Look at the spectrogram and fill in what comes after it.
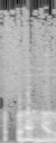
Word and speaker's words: Engin: Engin reicht, Engin Kilic, aber Engin reicht vollkommen.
